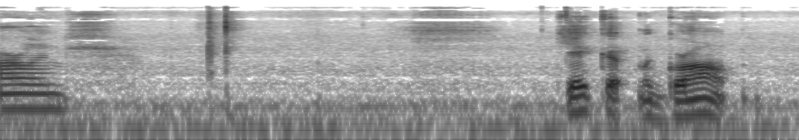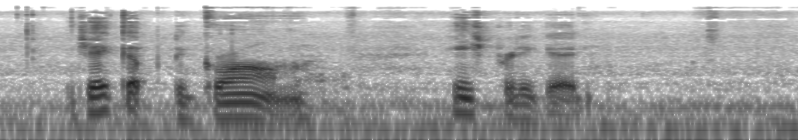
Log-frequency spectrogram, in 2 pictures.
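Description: An older man speaks calmly and close to the microphone, in short bursts.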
